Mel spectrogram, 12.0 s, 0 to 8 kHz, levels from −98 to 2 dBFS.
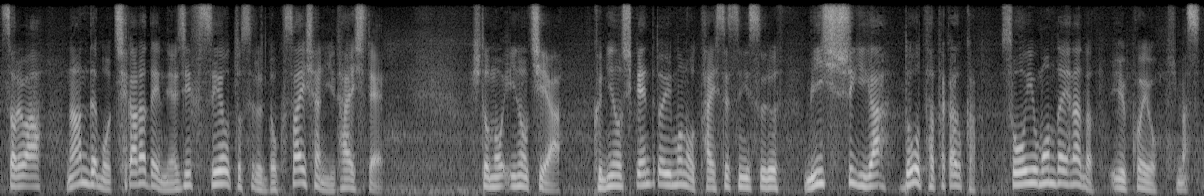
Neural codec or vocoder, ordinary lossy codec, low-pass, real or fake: codec, 16 kHz, 0.8 kbps, ZipCodec; none; 7.2 kHz; fake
